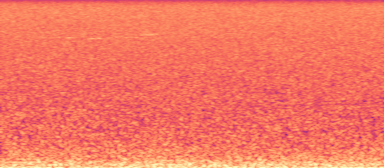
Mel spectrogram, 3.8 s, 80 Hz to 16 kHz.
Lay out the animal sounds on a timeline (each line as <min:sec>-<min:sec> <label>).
0:00.4-0:01.9 Golden-crowned Kinglet (Regulus satrapa)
